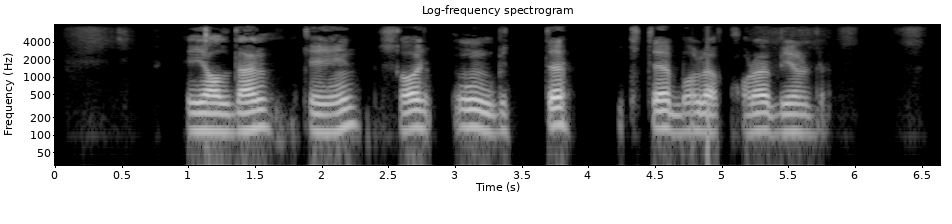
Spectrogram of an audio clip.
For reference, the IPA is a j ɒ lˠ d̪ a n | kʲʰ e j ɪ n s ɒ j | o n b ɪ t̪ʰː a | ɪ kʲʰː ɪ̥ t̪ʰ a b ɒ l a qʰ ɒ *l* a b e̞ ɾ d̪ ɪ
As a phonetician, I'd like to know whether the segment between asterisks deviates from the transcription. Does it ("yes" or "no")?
yes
